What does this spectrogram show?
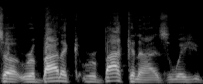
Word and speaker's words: Rybakina: I don't know if you watched the women's final yesterday, but Elena, I believe it's Rybakina is the way you pronounce her name.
